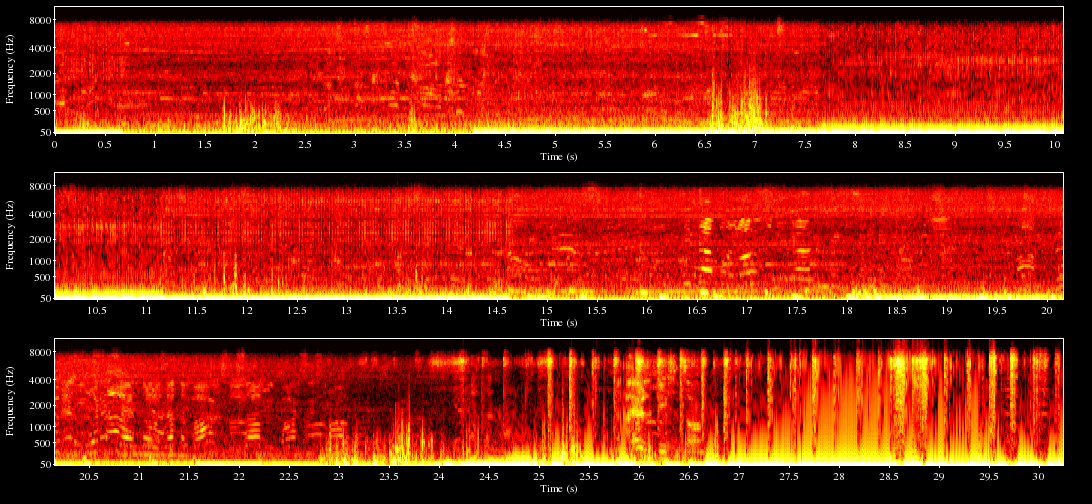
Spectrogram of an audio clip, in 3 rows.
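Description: Car-audio system with four FU Audio 750-watt-RMS 12-inch subwoofers wired to a 1-ohm load, playing a bass-heavy song very loud inside the vehicle. Long held low bass notes shift pitch every few seconds, and the music is densest in the last six seconds.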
